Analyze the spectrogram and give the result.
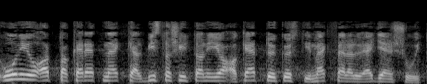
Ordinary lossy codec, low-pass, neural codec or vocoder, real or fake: none; none; none; real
